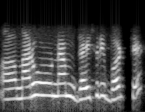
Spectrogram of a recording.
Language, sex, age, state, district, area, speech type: Gujarati, female, 60+, Gujarat, Anand, urban, conversation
